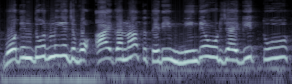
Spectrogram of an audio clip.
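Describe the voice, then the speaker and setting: A woman's voice: high voice, normal speed, a little mellow, slight background noise. A woman vlogger delivering an angry reaction commentary, scolding and mocking with insults.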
